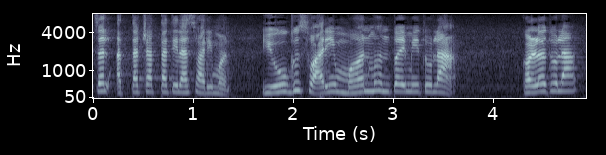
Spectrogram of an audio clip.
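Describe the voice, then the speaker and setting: A woman's voice: mid-range voice, fairly even intonation, brisk, a bit bright, natural voice. A woman reading out the lines of a stern, protective elder brother who scolds and gives orders, in a TV serial recap.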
